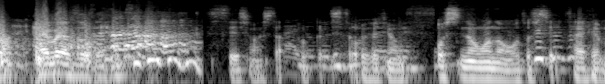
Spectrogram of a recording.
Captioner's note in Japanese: 笑い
